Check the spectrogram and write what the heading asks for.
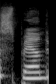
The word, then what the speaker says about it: spend: Aqui é um dem mudo, a gente marca, mas não explode.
